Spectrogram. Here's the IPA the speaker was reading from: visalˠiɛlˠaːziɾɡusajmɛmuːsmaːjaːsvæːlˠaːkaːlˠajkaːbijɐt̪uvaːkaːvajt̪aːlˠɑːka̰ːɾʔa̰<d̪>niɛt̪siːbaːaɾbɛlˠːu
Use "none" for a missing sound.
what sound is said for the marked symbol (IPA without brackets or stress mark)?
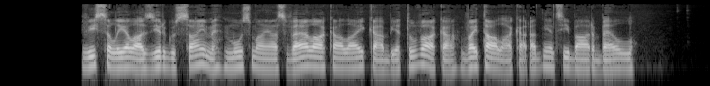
d̪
